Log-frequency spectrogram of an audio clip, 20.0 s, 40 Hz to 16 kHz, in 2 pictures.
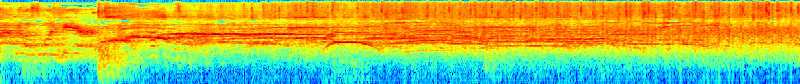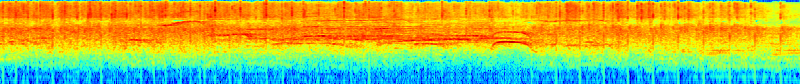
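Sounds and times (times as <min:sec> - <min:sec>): audience applauding: 0:02.2 - 0:20.0.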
